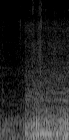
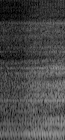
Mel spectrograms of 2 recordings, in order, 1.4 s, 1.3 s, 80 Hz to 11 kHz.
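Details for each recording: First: Onan MicroQuiet 4000 RV generator with microwave and AC on, heard from outside: steady drone with uneven low pulse, still running a little rough, then levels out somewhat, as it has been doing lately. Rough running and surging, cause unknown. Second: Onan MicroQuiet 4000 RV generator under AC load, heard outside: holds one steady pitch, not going up and down; that's how it should sound. Normal steady running under load.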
